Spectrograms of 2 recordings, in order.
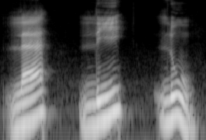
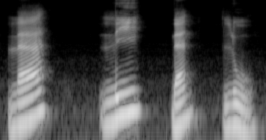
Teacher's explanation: Namun lam itu keluar dari ujung lidah bertemu dengan gusi atas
